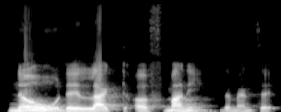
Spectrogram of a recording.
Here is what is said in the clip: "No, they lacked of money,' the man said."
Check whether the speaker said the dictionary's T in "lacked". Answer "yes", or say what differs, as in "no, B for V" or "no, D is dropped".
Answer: yes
